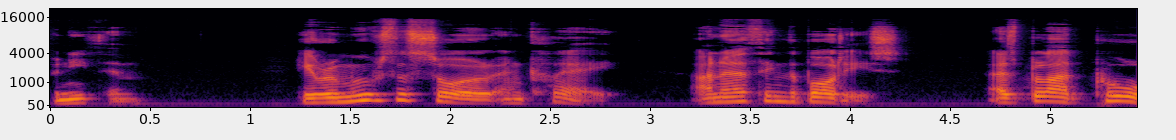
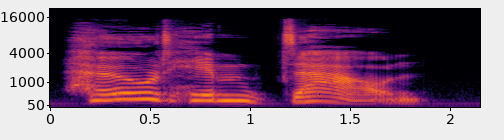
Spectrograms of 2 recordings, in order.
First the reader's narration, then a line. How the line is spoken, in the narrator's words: she exclaimed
